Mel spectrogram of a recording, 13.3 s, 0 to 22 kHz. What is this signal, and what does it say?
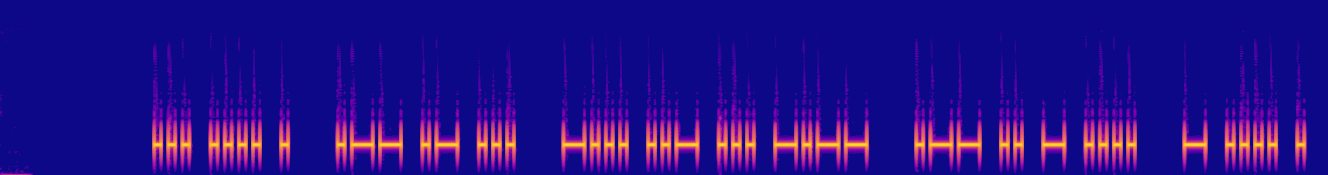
Morse code, heard as a keyed tone, about 17 wpm, 700 Hz. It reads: SHE WAS BUSY WITH THE
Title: Sentences from Top 1000 Words - Review Part 2 - 17wpm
